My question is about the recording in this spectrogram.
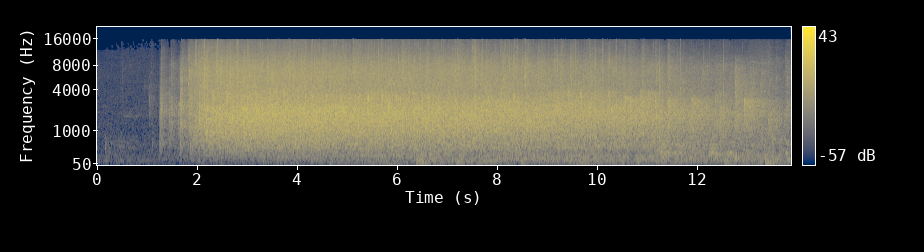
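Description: Audience applauding, breaking out suddenly about a second in and slowly tapering off near the end.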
